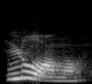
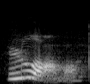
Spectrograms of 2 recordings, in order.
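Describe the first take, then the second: First: The article is joined onto the noun as one word. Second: The same.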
